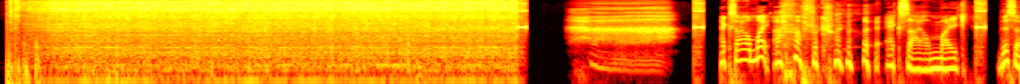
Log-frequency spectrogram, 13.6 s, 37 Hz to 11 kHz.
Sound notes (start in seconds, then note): 0.1 whooshing noise; 6.6 beeping; 7.5 heavy breathing; 10.5 laughing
